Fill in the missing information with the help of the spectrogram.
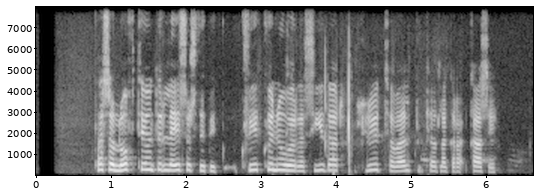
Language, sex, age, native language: Icelandic, female, 50-59, Icelandic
